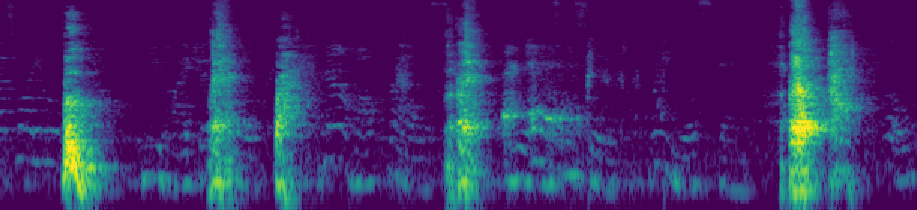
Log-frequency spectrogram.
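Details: Playful barking from Simba the chow chow, normally a lazy dog, as he plays with a person pretending to be a giant cat indoors. Several loud, abrupt barks come at uneven intervals, mixed with low growly sounds and some talking.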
